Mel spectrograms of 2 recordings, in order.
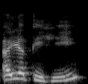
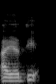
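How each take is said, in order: First: The word ends with an added 'hi' syllable. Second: The word ends without an echoed final syllable. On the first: The speaker calls it right. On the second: The speaker calls it wrong. "not ayati"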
